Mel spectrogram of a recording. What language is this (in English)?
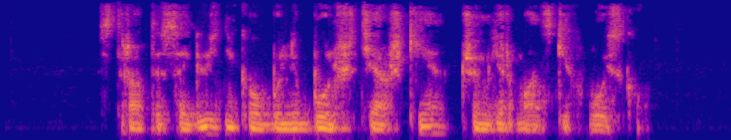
Belarusian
